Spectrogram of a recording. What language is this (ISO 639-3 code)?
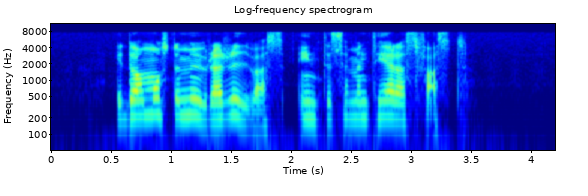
swe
